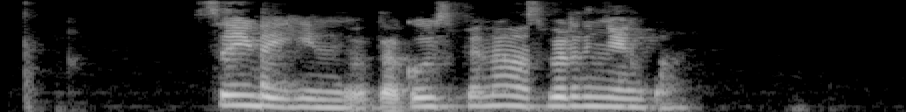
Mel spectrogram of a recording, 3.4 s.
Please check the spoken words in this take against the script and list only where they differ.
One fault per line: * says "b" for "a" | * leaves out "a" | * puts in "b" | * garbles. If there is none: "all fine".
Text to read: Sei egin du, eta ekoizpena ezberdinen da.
all fine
